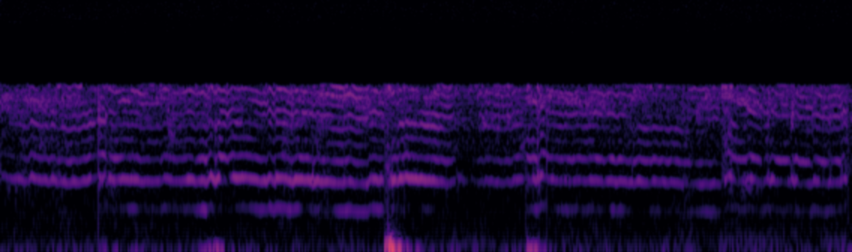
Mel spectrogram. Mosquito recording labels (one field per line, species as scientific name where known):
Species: mosquito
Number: one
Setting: cup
